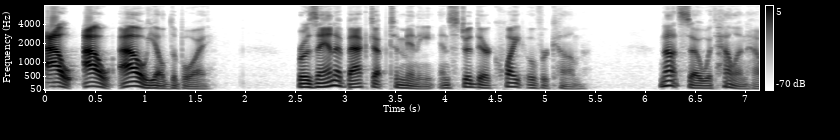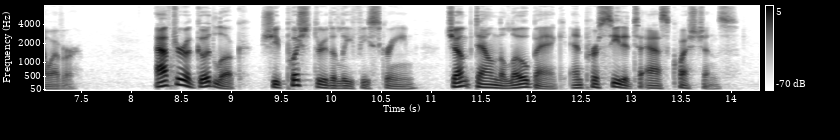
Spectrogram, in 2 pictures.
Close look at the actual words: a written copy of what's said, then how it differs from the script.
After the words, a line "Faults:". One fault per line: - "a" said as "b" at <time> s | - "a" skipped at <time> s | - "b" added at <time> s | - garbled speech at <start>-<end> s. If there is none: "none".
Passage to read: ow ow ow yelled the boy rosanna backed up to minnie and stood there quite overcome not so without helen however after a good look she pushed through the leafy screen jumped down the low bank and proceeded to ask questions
ow ow ow yelled the boy rosanna backed up to minnie and stood there quite overcome not so with helen however after a good look she pushed through the leafy screen jumped down the low bank and proceeded to ask questions
Faults:
- "without" said as "with" at 6.6 s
